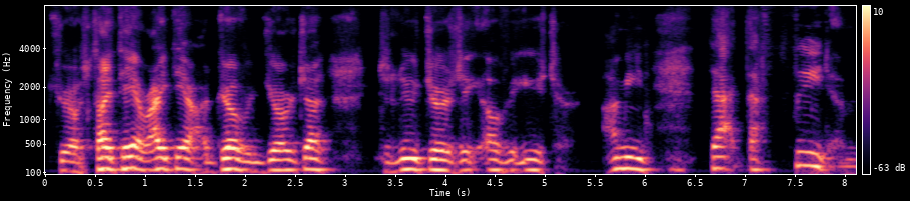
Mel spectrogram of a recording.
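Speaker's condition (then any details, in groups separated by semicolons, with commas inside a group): Brain injury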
